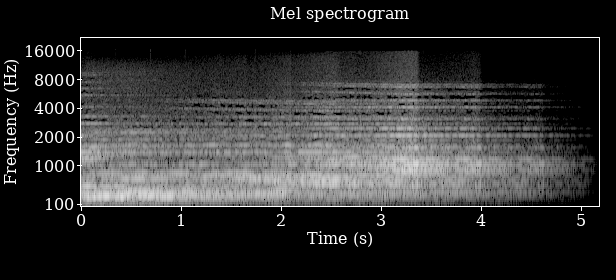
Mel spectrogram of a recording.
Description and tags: This 'could' be the tune to the next gaming console bootup screen :)
boot, console, hardware, jingle, start, tune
